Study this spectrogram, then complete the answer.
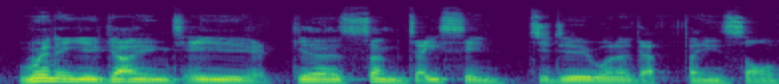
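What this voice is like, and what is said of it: Bad drunken English accent, sounds Australian. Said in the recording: “let's do a little drunken English accent here... Why do I sound Australian drunk? I'm not trying to do that. That was terrible... that was god-awful”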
